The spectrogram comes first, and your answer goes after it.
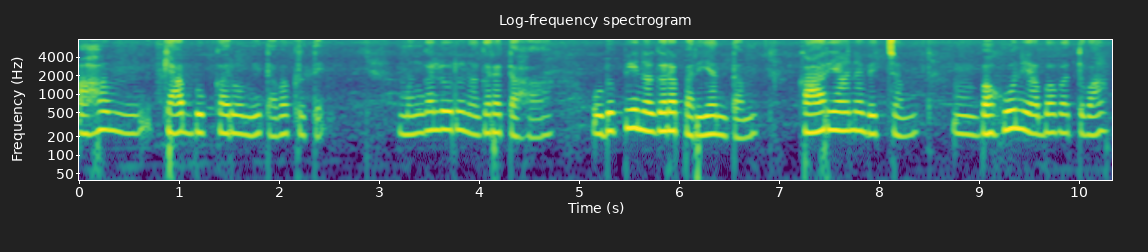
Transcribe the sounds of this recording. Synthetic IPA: ɐɦɐmkjaːbːukːɐɾoːmit̪ɐʋɐkɾit̪eː | mɐŋɡɐluːɾunɐɡɐɾɐt̪ɐɦɐ | uɽupinɐɡɐɾɐpɐɾjɐnt̪ɐm | kaːɾjaːnɐʋet͡ʃɐm | bɐɦunjɐbʱɐʋɐt̪ʋaː

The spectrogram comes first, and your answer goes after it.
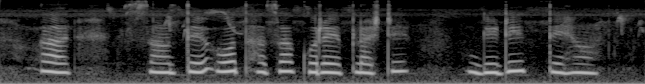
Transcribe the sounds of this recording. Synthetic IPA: ɐɾ | sãːt̪eoːt̪hɐsakʊɾeplaːsʈi | ɡiɖit̪eɦãː

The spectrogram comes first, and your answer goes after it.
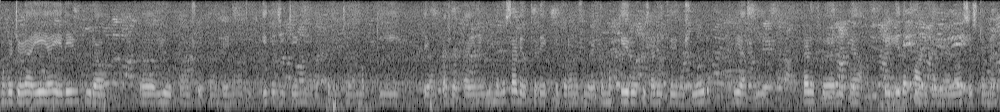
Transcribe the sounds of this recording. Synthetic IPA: məɡəɾd͡ʒeːɽaːeːɛːeːd̪eːʋiːpuːɾaː | joːɡd̪aːnʃoːkd̪ãːnd̪eːnãːt̪e | ɪd̪eːt͡ʃiːd͡ʒẽːmət̪əbkənĩd͡ʒiãːməkːiː | t̪jãːʈːaːt͡ʃʰɔʈːaːiːneːʋiːmət̪ləbsaːɖeːʊt̪ːɾeːt̪eːkt̪ebəɽaːməʃɦuːɾɛːt̪eməkːiːɾoːʈːiːsaːɽeːʊt̪ʰːeːd̪iːməʃɦuːɾ | ʋiːəsĩː | t̪aːɖeːʊt̪ːloːkãː | ɖeːliːd̪aːkʰaːɳ̃kɛ̃nd̪eãːlɔːsɪsʈəmẽː

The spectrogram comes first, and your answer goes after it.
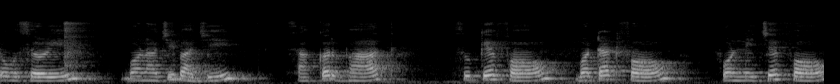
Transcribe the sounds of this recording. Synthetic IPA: t̪owsəɭi | bɔɽ̃at͡ɕibʱad͡ʑi | sakəɾbʱat̪ | sukefɔbəʈaʈfɔ | fonːit͡ɕefɔ

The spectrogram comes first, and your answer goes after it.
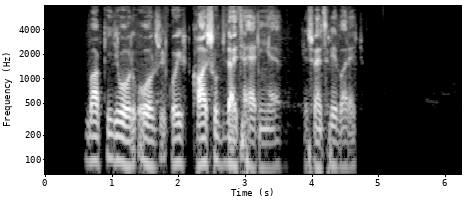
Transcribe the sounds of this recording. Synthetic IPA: baːkiːd͡ʒoːɾoːɾkoːikʰaːsːuːbɪd̪a̰ːɪt̪ʰɛːnĩːɛː | ɾɪspɛ̃nsɾeːbaːɾḛːt͡ʃ

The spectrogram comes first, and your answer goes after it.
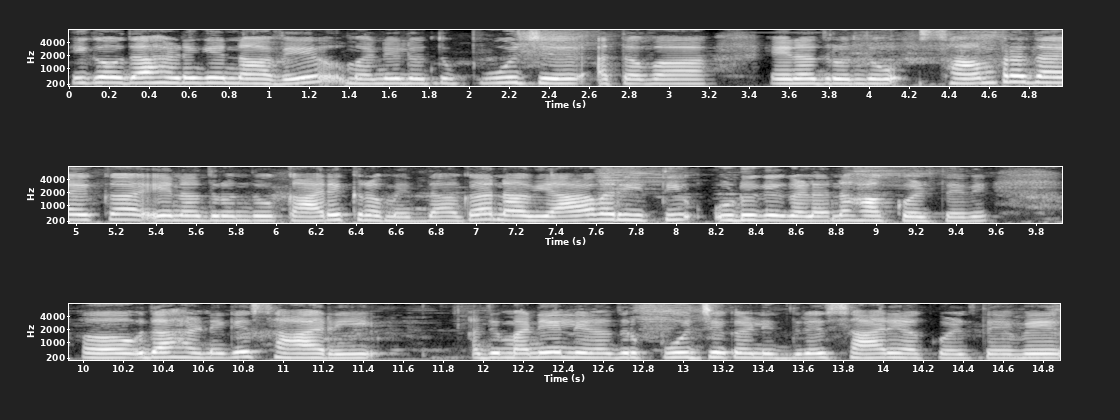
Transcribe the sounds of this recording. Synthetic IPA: iːɡɐud̪aːɦɐɾɐɳeɡe̞naːʋe̞ːmɐnɛjɐlio̞nd̪upuːd͡ʒeɐt̪ʰɐʋaː | eːnaːd̪ɐɾo̞nd̪usaːmpɾɐd̪aːjɐkɐeːnaːd̪ɐɾo̞nd̪ukaːɾjɐkɾɐmɐid̪ːaːɡɐnaːʋujaːʋɐɾiːt̪iuɽuɡɛɡɐɭɐnːuɦaːkoɭt̪e̞ːʋe̞ud̪aːɦɐɾɐɳeɡe̞saːɾi | ɐd̪umɐnɛjɐlːieːnaːd̪ɐɾupuːd͡ʒɛɡɐɭid̪ɾe̞saːɾiɦaːkoɭt̪e̞ːʋe̞

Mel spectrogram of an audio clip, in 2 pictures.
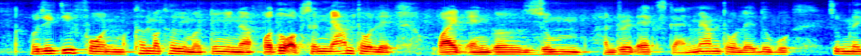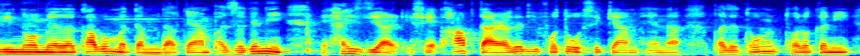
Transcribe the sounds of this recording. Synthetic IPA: hɐwzik̚tipʰonmɐkʰɐlmɐkʰɐlɡimɐtuŋinɐpʰotoɐp̚sɐnmɐjamtʰowlewajteŋɡɐlzumhɐndɾedekskaanmɐjamtʰowleɐdubu | t͡ʃumnɐɡinoɾmelɐkʰabɐmɐtɐmdɐkɐjampʰɐzɐɡɐnihajziaɾḭpʰek̚hap̚taɾɐɡɐdipʰotoːsekɐjamhenɐ | pʰɐzɐtʰoknɐtʰolɐkːɐni

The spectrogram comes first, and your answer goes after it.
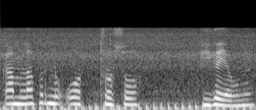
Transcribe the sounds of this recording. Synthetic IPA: kamlapʰɯɾnɯʔotʰɾɔsob̥ʰʱiɡajawnɯ

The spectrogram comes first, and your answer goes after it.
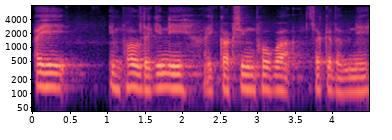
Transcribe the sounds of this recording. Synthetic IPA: ɐj | impʰaldɐɡiniɐ̰jkak̚siŋpʰobɐzɐkːɐdɐmini

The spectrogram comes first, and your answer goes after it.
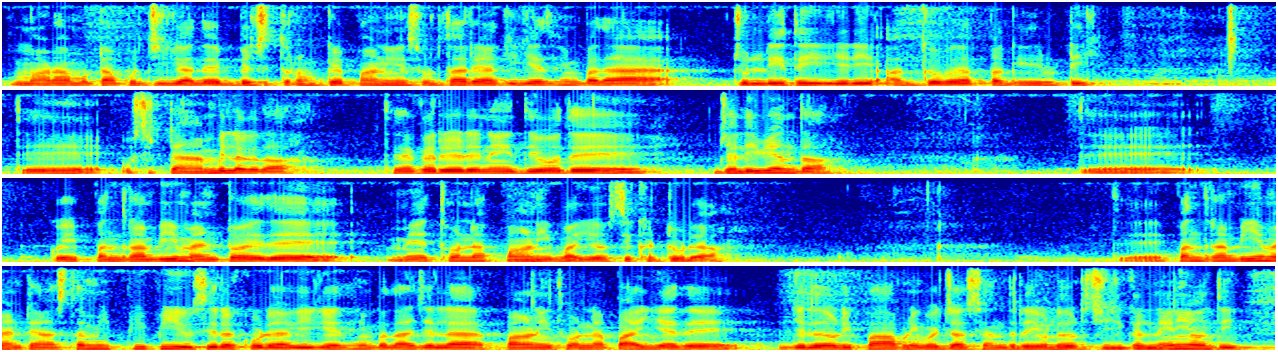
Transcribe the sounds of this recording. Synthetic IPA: maːɽaːmʊːʈːaːpʊd͡ʒiːãːd̪eːbɪt͡ʃt̪əɾɔ̃ːkeːpaːɽ̃ĩːẽsʊɽd̪aːɾeaːkieːt̪ʊsĩːpət̪aː | d͡ʒʊliːd̪iːd͡ʒeːɽiːʔə̰ɡoːd̪aːpəɡiːɾʊʈiː | t̪eːʊsĩːʈɛːmbiːləɡd̪aː | t̪eːəɡəɾːeːɽeːnəĩːd̪eːoːt̪eː | d͡ʒəliːbiːə̃ːnd̪aː | t̪ḛː | koːiːpənd̪ɾãːbiːmɛ̃ːɳʈɦoːeːt̪eːmɛ̃ːt̪ʰoːnjãːpaːɽ̃iːpaːiːɛːʊsiːkʰəʈːoːɽḛja̰ː | t̪ḛːpənd̪ɾãːbiːmɛ̃ɳʈẽãnst̪ãːmĩːpiːpiːʊsiːɾəkʰːoɽaːkiːkeːt̪sĩːpət̪aːd͡ʒelɛːpaːɽ̃ĩːt̪ʰoːnjãːpaːiːɛːt̪eːd͡ʒelɛːt̪ʰoːɽiːpaːəpɳ̃iːbəd͡ʒaːʊsĩːənd̪əɾiːoːleːt̪oːɽit͡ʃiːd͡ʒɡəlnĩːnĩːõːnd̪iː

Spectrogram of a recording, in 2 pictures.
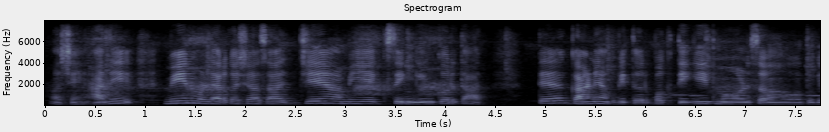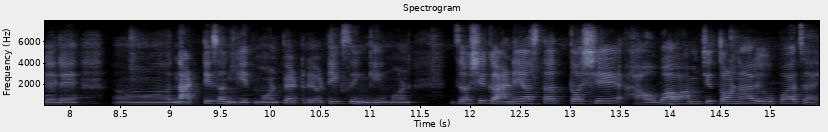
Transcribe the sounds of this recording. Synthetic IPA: ə̰ɕẽa̰ɽ̃iminm̤əɽljaɾkəɕɛ̃əsad͡ʑẽam̤ieksiŋɡiŋɡkəɾt̪at̪ː | ẽɡaɽ̃jãkbʱit̪əɾbʱəɡt̪iɡiːt̪məɳsət̪uɡɛlẽ | naʈːisəŋɡiːt̪m̤əɳpɛʈɾijoʈiksiŋɡiŋɡm̤əɳ | d͡zəɕiɡaɽ̃ĩəst̪at̪ːəɕẽhawbʱaʋamt͡ɕit̪ɔɳ̃aɾiupad͡zaj

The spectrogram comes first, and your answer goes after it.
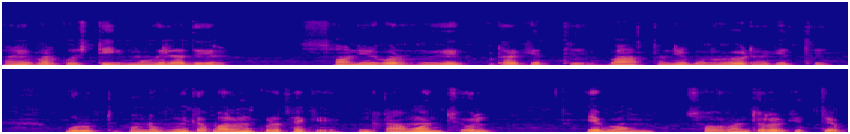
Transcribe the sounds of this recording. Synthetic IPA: ʃɔniɾbʱaɾkoʃʈimoɦilad̪eɾ | ʃɔniɾbʱaɾɦoeuʈʰaɾkʰet̪ːɾebaat̪ːoniɾbʱaɾɦoeoʈʰaɾkʰet̪ːɾe | ɡuɾut̪ːopuɾnobʱumikapalonkoɾet̪ʰakḛɡɾa̰mɔnt͡ɕol | eboŋ | ʃɔɦoɾɔnt͡ɕoleɾkʰet̪ːɾḛ

